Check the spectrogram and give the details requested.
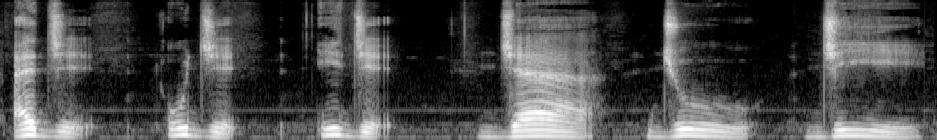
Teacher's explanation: the sound and breath does not flow and it is a light letter but recited with qalqalah in the sakin state. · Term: Jim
